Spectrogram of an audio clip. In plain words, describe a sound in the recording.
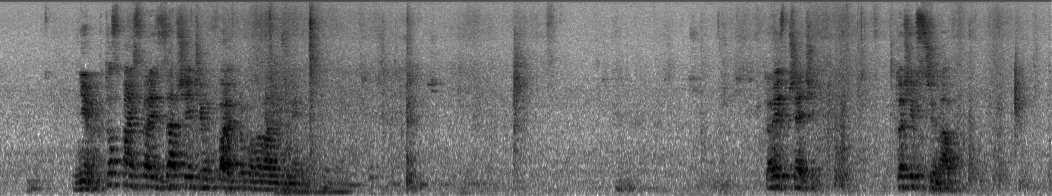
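A man speaks calmly into a microphone, heard in a room.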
